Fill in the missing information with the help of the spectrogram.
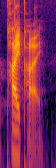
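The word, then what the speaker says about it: PyPI: So most packages that are worth downloading can be found on what's called the Python Package Index, or PyPy. And that's spelled P-Y-P-I.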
